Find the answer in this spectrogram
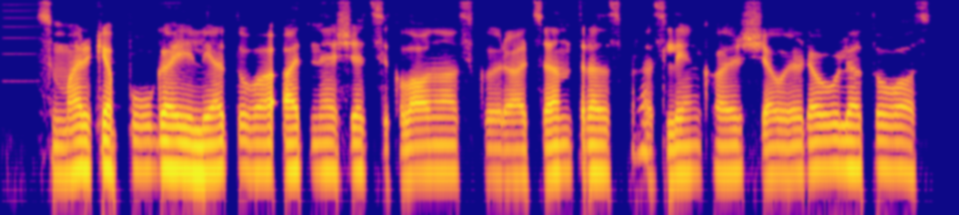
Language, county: Lithuanian, Klaipėda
